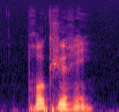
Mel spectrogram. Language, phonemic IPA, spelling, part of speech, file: French, /pʁɔ.ky.ʁe/, procurer, verb, Fr-procurer.ogg
- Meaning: to get, obtain (for someone)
